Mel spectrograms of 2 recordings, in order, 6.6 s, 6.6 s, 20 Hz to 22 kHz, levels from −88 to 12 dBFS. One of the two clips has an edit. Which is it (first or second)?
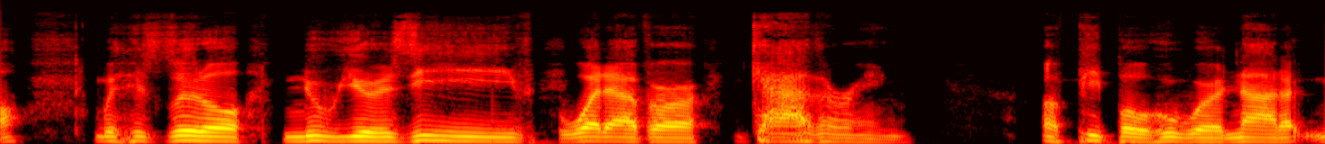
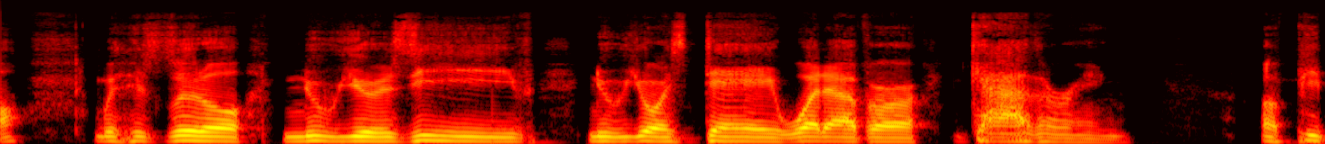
first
